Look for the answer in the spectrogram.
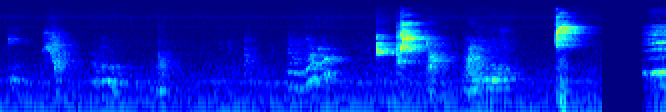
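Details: Four pet grey parrots in full action with weird sounds: scattered short squawks, clicks and whistled notes at varied pitches, several sharp high shrieks near the end, quiet gaps between.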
